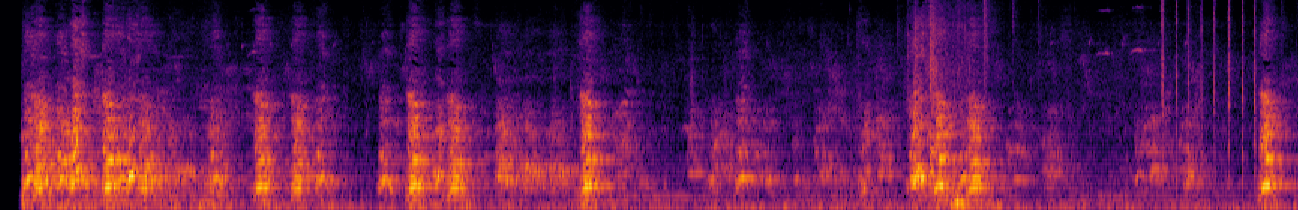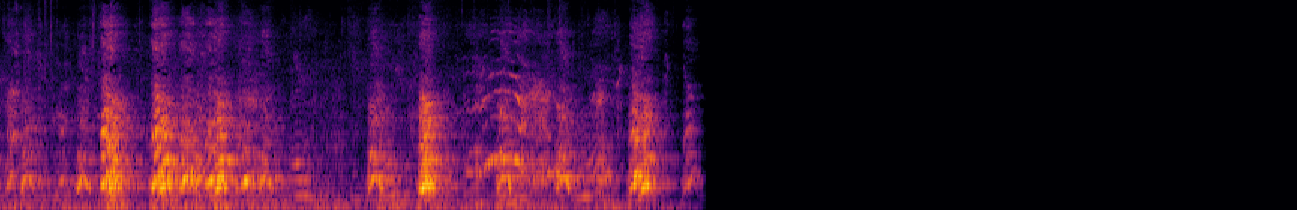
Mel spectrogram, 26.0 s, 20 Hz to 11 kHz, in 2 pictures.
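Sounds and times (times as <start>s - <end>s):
dog barking: 0.2s - 15.9s, 16.6s - 20.0s.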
